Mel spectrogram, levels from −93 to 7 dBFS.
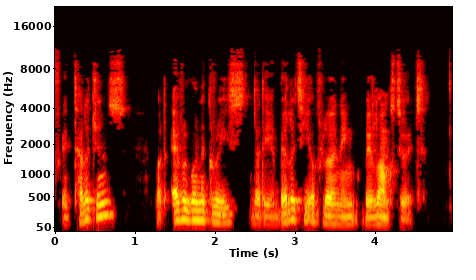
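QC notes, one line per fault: Throughout, MP3 compression: the speech sounds watery and swirly, with metallic chirps on s sounds, a dulled top end and smeared attacks, plainly audible. The likely cause is low-bitrate MP3 coding, around 48 kbps, where the treble is cut and weak frequency lines flicker on and off between frames.
4.49 to 4.52 s, pre-echo: a brief hiss, about 18 dB up, leads a sharp attack by roughly 30 ms, softening its edge. The coding block, which fits a window near 48 ms, spreads noise sized for the loud attack back into the quiet gap before it, with no switch to shorter blocks.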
